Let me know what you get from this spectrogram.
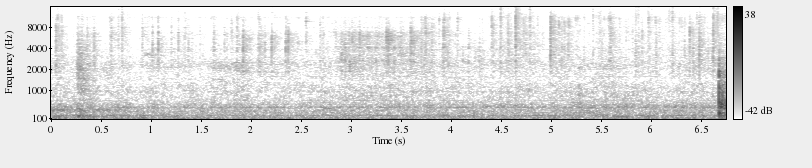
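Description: Batter and melted butter sizzling faintly in a small frying pan as pancake batter is ladled in, with faint crackling throughout. A brief knock sounds near the end.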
